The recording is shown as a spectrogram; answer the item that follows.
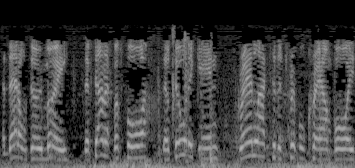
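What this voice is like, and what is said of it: Excited, animated voice. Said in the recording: “I'm very bloody excited. ... I can hear that in your voice”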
